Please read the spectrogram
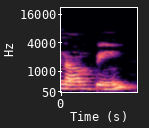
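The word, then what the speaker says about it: Phnom Penh: Cambodia की capital है नाम पेन, स्पेलिंग इसकी P से चालू होती है ना, P इज साइलेंट, राइट।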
